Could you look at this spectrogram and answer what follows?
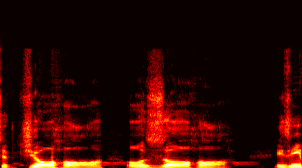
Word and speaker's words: Johor: it's pronounced it's pronounced yeah it's pronounced jawhor but he says zorho it's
